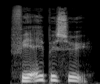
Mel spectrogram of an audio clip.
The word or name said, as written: feriebesøg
